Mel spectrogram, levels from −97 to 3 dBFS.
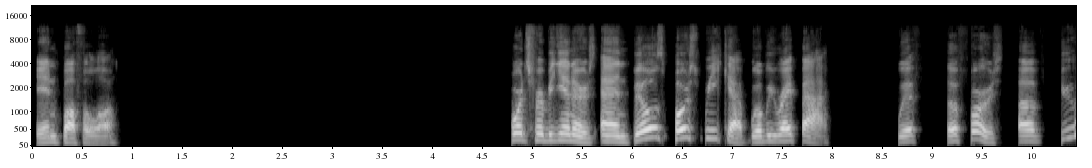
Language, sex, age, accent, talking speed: English, male, 40-59, American, 105 wpm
